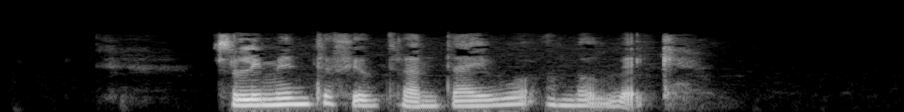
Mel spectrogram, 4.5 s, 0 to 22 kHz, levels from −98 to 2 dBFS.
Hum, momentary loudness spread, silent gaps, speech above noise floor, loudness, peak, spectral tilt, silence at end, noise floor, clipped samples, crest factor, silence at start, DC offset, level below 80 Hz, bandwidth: none; 11 LU; none; 66 dB; -21 LUFS; -4 dBFS; -6.5 dB/octave; 1.1 s; -86 dBFS; under 0.1%; 20 dB; 1.1 s; under 0.1%; -58 dBFS; 7.6 kHz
